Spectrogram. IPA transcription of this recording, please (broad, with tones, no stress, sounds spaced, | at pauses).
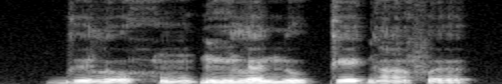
b ɨ˨ l o˨ h ũ˨ ɓ ĩ˦ l ə˦ n u˦ k e˦ ɡ ã˧ f ə˧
